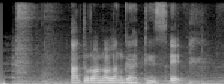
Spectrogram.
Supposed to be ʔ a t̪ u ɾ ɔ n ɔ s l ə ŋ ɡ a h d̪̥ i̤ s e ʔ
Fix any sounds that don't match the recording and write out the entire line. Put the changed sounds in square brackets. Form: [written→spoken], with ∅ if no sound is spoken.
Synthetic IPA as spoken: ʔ a t̪ u ɾ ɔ n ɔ [s→∅] l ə ŋ ɡ a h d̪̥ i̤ s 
